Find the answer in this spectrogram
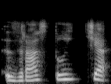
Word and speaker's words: Здравствуйте: Ini huruf Y. Dan ketika T ketemu sama Y, dibacanya kan C. Jadi Здравствуйте. Здравствуйте. Yang ini ditekankan nih. Здравствуйте.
